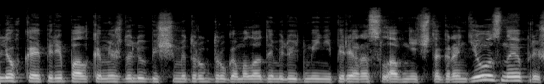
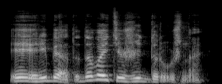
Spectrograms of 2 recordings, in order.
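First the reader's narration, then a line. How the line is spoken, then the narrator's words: Slightly muffled hoarse proclamation. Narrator (Russian): провозгласил слегка приглушенным голосом с хрипотцой в стиле генерала Михалыча из особенностей национальной охоты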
